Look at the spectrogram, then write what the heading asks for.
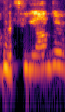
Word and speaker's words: Tianda: Oh, Tianda rhymes with Delonda.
